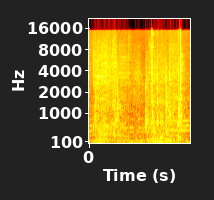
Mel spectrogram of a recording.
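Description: A few sharp clicks and knocks, about a second in and again near the end, over faint background music.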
